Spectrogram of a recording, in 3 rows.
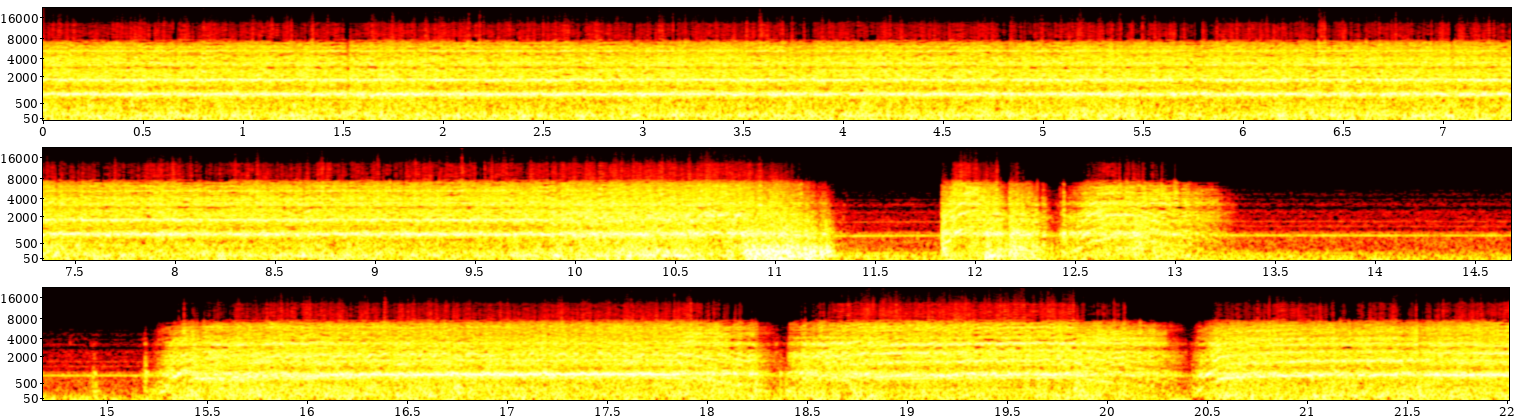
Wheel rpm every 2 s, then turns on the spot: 230, 230, 230, 230, 230, 150, 50, 50, 190, 150, 180.
none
